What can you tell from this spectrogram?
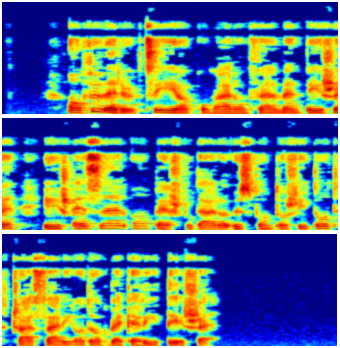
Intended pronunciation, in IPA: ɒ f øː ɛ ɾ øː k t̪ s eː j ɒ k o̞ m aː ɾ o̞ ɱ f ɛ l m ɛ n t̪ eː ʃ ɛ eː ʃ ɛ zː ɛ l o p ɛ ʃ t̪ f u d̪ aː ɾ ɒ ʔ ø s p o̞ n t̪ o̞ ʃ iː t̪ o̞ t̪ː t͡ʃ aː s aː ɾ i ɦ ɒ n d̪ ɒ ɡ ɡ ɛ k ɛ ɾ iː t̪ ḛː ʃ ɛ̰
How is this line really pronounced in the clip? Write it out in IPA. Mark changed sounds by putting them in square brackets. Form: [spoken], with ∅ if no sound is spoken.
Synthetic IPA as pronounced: ɒ f øː ɛ ɾ øː k t̪ s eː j ɒ k o̞ m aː ɾ o̞ ɱ f ɛ l m ɛ n t̪ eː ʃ ɛ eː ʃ ɛ zː ɛ l [ɒ] p ɛ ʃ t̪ f u d̪ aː ɾ ɒ ʔ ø s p o̞ n t̪ o̞ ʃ iː t̪ o̞ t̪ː t͡ʃ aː s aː ɾ i ɦ ɒ [∅] d̪ ɒ ɡ [b] ɛ k ɛ ɾ iː t̪ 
